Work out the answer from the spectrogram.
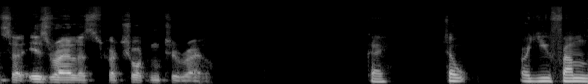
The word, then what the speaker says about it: Rael: it because it's not most americans add a second syllable to my name but no it's one like rail railway line rail okay right yeah rail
